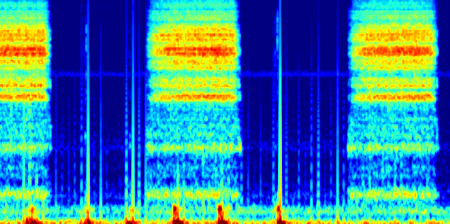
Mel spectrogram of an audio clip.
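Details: Barn owl nestling in a wild nest box, mid-meal on a huge gerbil: three harsh breathy hisses in quick succession, interspersed with soft thuds and scraping.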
